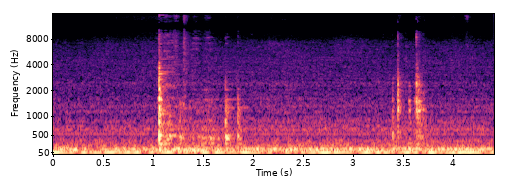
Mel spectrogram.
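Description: Metal parts clink as they are handled.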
